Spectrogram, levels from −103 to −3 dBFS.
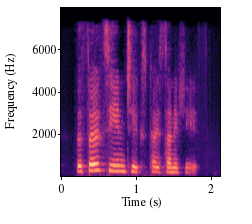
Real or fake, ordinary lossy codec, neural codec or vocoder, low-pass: fake; AAC, 48 kbps; codec, 16 kHz, 0.5 kbps, X-Codec, HuBERT features, trained on balanced general audio; 7.2 kHz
